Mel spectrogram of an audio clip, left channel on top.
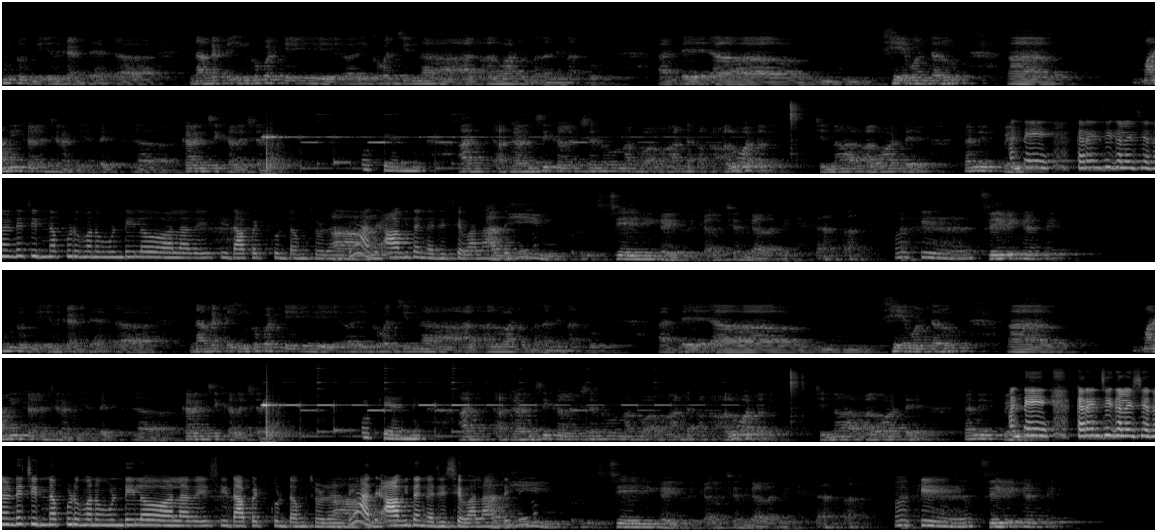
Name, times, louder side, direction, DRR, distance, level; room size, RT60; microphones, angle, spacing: voice 1, 0.0-10.6 11.3-14.2 15.8-21.8 25.1-25.5 26.3-26.9 27.9-31.6 32.0-33.7, equal, 5° left, 4.5 m, -42 dB
sound 1, 14.1-19.1, right 9 dB, 90° right, 2.4 m, -39 dB
voice 2, 15.1-15.8 21.6-28.3 32.0-33.1, right 6 dB, 65° right, 0.5 m, -32 dB
19.5 x 13.0 x 3.8 m
head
